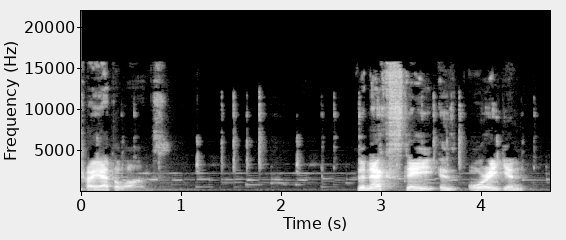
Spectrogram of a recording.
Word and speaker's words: Oregon: the next state is Oregon which I hope I'm pronouncing right I heard you're not supposed to have it rhyme with hexagon so it's not Oregon someone must have told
